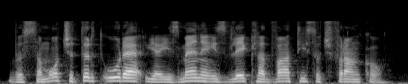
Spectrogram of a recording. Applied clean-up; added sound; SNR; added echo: none; none; none; none.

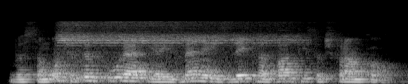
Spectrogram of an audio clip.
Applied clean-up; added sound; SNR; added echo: none; Vehicle horn, car horn, honking; 13 dB; reverberation time 2.1 s.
